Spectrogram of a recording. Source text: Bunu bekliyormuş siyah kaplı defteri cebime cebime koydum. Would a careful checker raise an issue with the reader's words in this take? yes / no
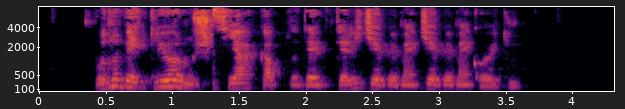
no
